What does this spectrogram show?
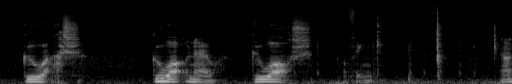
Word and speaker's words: gouache: Apparently it's pronounced gouache. Gouache, I think. I call it that. To me, that looks like, that's it. Looks like it says gouge.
